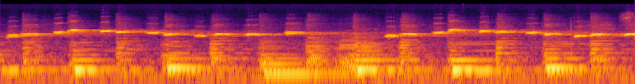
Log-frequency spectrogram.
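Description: Music: a whistled melody over a steady rhythm accompaniment, with a bass note about once a second.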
